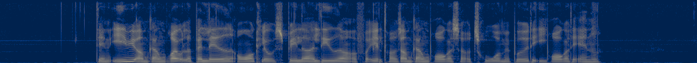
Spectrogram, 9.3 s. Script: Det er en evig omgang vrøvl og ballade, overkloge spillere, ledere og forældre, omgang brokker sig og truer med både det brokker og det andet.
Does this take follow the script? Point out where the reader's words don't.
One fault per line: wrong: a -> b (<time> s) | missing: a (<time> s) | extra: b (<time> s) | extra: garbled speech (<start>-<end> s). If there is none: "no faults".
no faults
